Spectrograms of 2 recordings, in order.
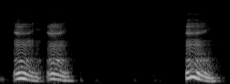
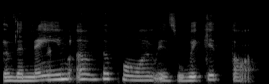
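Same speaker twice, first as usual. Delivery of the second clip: normal talking voice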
